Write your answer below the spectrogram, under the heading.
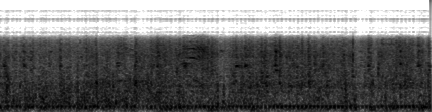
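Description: Engine of a moving vehicle running steadily with a low drone, with rattling and road noise heard from on board.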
